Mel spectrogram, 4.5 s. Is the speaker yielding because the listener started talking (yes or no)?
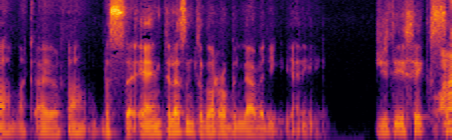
yes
